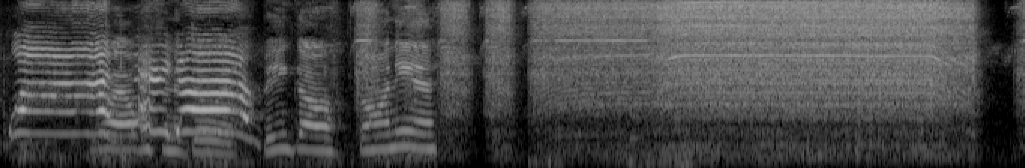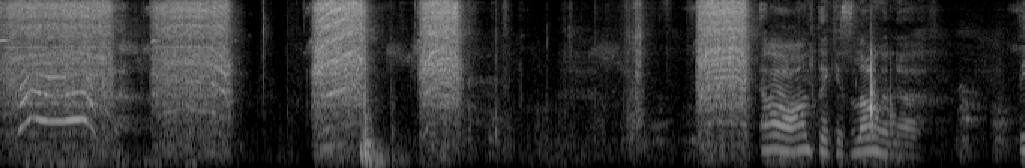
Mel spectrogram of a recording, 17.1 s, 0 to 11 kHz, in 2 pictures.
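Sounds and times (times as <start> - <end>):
power drill driving into wood: 3.0 - 10.5, 11.1 - 12.4, 14.3 - 14.8.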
